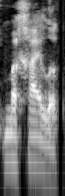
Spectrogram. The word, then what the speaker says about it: Mykhailiuk: They lost uh, Kelly Oubre, Dennis Smith Jr., and Svi Mykhailiuk, I believe is how you pronounce his name.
